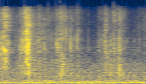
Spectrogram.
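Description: Plastic wrapper of a baseball card pack crinkling as it is torn open by hand, in about four short crackly bursts.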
